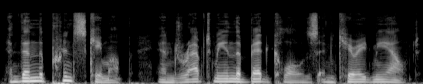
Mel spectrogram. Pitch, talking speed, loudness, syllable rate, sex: 115 Hz, 225 wpm, -19 LUFS, 5.5 syllables/s, male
